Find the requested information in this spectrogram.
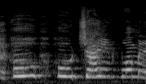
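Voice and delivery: high, loud amazed exclamation; startled. Retold or imitated. Heroine sees the giant woman, high amazed blurt. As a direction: blurt it out in shock.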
